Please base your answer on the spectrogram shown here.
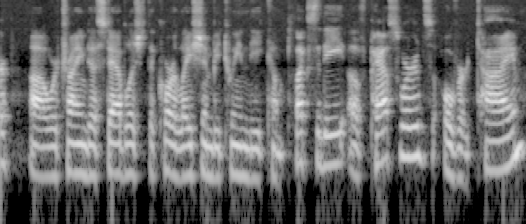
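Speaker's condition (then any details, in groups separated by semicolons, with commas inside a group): No condition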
